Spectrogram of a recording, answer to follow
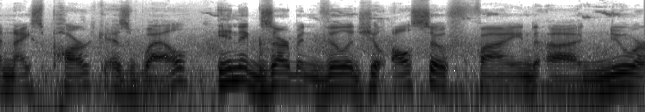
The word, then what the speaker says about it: Aksarben: Okay, so the next neighborhood we're going to talk about is Aksarben. Yes, that is how it's pronounced. It's actually Nebraska spelled backwards. Right now, I'm in Aksarben Village, which is kind of the commercial district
